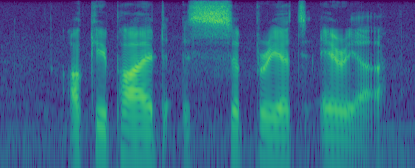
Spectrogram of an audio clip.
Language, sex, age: English, male, 24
